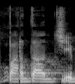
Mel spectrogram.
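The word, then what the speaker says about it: Bardghji: Ronny Badji eller Badji, eller hur uttalar man nu det? – Ja, Bardaggi.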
